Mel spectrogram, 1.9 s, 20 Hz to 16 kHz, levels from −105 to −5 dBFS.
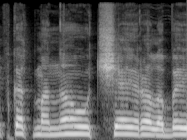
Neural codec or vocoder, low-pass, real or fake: vocoder, 48 kHz, 128 mel bands, Vocos; 14.4 kHz; fake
